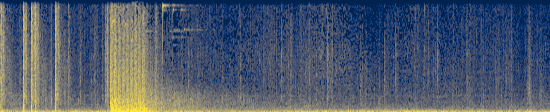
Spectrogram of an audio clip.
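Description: Loud burst of rapid gunfire in Call of Duty Modern Warfare, a dense crackling volley of a few seconds after a couple of sharp single shots, then a lingering rumbling battle ambience.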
